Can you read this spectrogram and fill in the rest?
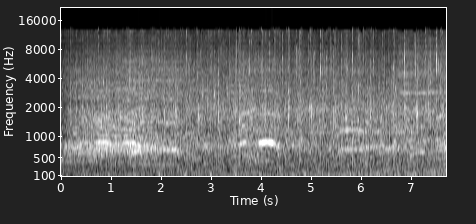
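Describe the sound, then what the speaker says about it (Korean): A crowd of citizens at an outdoor political rally applauds steadily, a dense and even wash of clapping with some faint cheering, heard from a distance and without interruption. "시민 여러분, 우리 한명숙 총리님께 박수 한번 안 보내주시겠습니까?"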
